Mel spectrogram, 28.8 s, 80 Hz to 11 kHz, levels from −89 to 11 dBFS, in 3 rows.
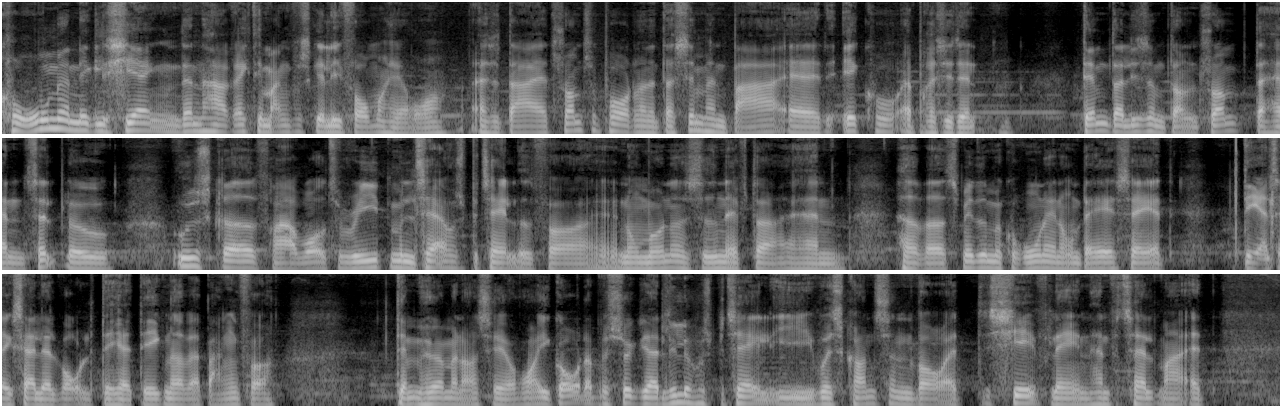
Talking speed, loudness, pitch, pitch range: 185 wpm, -20 LUFS, 115 Hz, 105-125 Hz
